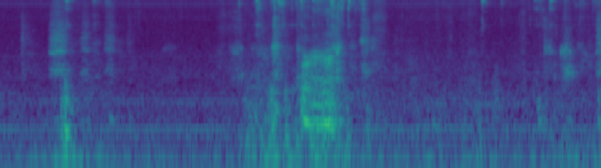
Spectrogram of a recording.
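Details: Two Maltese dogs playing: after quiet scuffling, one lets out a gruff, rasping growl lasting about a second, then light taps and rustles follow.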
